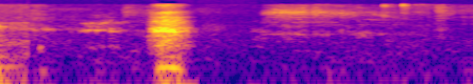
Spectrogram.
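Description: A pause in a call over a video link: faint line noise, broken by one short breathy puff from a person at the microphone a little under a second in.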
